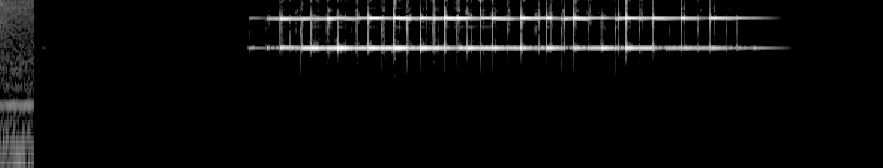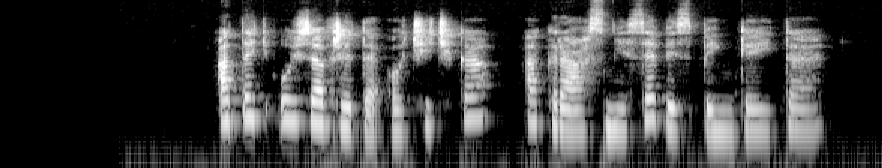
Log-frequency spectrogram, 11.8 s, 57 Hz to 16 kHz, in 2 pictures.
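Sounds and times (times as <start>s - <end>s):
small bell ringing: 1.7s - 5.3s
speech: 7.4s - 11.4s.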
